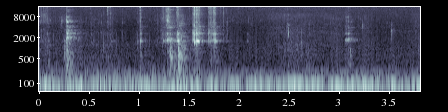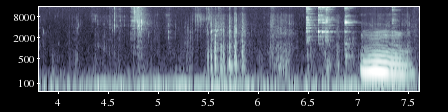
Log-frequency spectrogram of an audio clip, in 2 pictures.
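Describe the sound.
Crunching and chewing as people eat salad with dressing, cheese and pepper, with many crisp bites and light cutlery clinks, then a short voiced sound near the end.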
